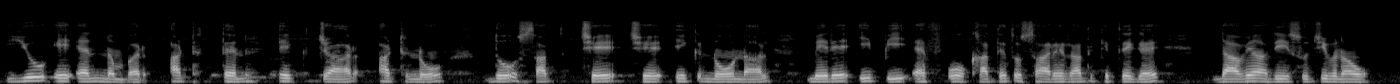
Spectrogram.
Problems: background sounds at intervals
